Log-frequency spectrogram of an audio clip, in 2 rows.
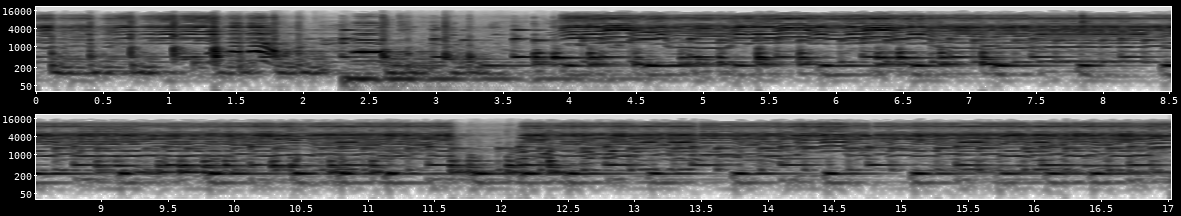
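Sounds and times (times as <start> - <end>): shrill reed trumpet melody: 4.0 - 17.0.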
